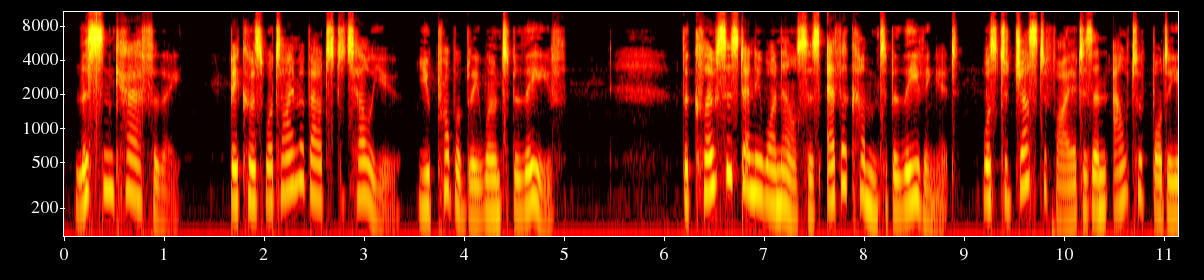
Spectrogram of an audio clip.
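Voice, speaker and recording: A woman's voice: mid-range voice, fairly bright tone, dry recording. A woman reading first-person fiction as an audiobook storyteller.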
